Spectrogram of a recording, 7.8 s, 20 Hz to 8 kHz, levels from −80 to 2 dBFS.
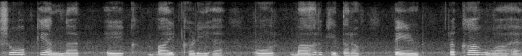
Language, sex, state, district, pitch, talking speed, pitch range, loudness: Hindi, female, Punjab, Fazilka, 215 Hz, 115 wpm, 200-230 Hz, -16 LUFS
